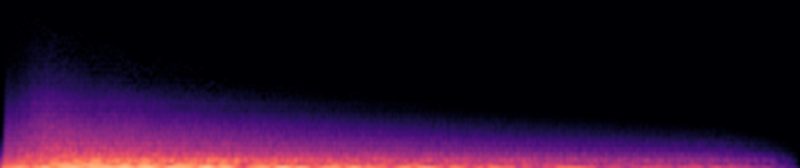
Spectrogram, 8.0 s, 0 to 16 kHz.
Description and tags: SteamPipe 7 DarkPad E4
This sample is part of the "SteamPipe Multisample 7 DarkPad" sample
pack. It is a multisample to import into your favourite samples. A
beautiful dark ambient pad sound, suitable for ambient music. In the
sample pack there are 16 samples evenly spread across 5 octaves (C1
till C6). The note in the sample name (C, E or G#) does not indicate
the pitch of the sound but the key on my keyboard. he sound was created
with the SteamPipe V3 ensemble from the user library of Reaktor. After that normalising and fades were applied within Cubase SX & Wavelab.
multisample, ambient, pad, reaktor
